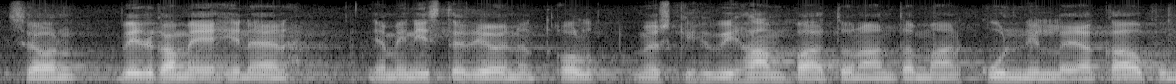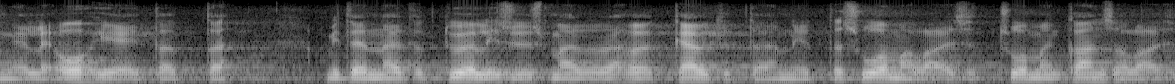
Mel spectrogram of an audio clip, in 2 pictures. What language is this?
Finnish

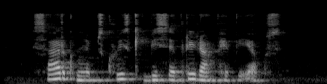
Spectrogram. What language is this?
Georgian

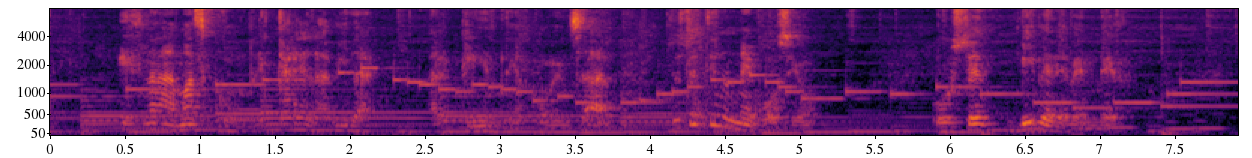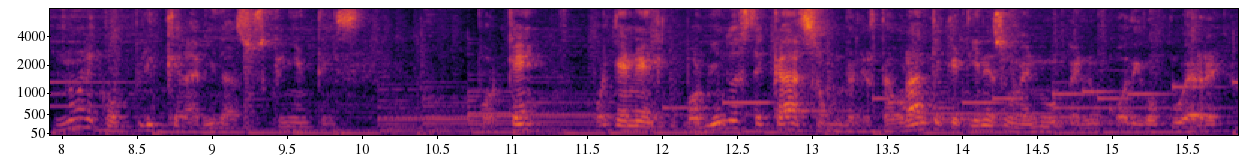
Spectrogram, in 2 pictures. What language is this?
Spanish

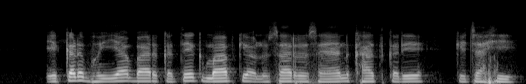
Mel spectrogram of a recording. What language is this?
Chhattisgarhi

